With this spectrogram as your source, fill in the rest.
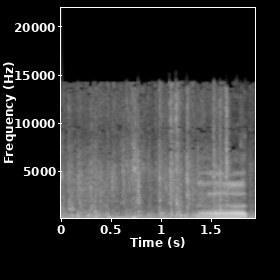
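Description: Pigeons in a coop, with a single drawn-out coo rising clearly near the end over soft rustling and shuffling.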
